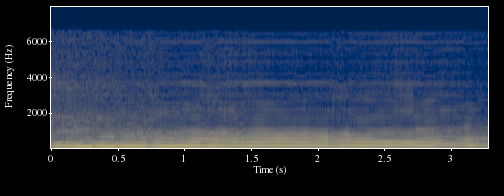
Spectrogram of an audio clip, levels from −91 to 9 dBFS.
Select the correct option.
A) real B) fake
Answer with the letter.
B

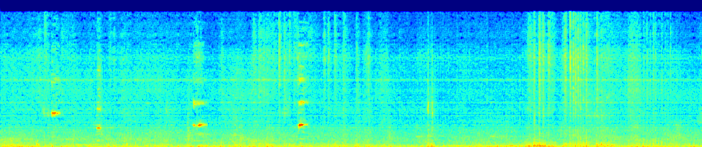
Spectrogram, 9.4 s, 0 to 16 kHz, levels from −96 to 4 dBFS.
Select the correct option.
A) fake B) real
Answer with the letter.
A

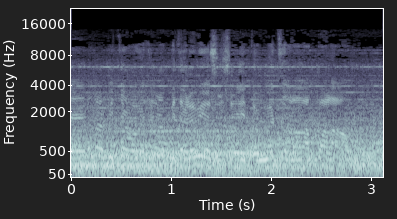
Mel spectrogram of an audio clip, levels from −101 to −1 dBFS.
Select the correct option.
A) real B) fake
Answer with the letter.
A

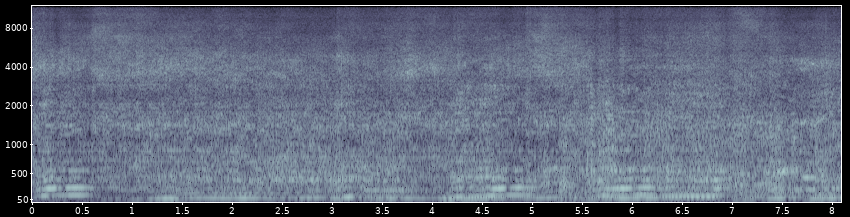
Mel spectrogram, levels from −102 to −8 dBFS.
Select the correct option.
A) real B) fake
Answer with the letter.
B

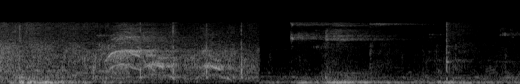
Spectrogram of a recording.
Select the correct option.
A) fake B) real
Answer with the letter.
B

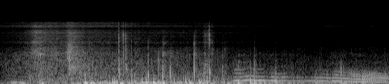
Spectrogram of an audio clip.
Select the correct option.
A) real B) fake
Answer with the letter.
B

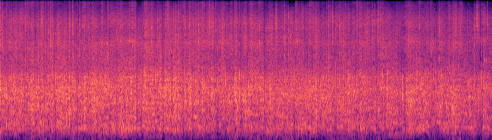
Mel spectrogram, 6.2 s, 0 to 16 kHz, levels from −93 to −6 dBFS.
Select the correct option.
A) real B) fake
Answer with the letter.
B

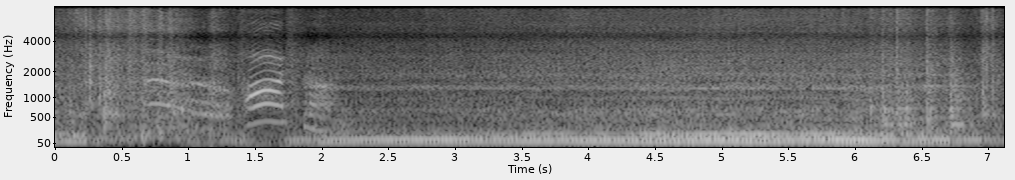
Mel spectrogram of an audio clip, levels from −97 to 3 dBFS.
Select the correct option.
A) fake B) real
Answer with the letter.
A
